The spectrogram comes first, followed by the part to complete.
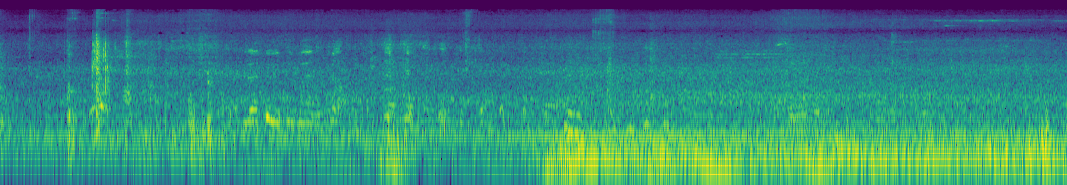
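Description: Car engines running close by in street traffic, with a steady low hum and, from about five and a half seconds in, a louder low rumble as a vehicle moves off or passes.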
